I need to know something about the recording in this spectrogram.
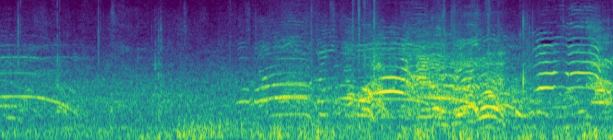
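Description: Voices shouting and yelling outdoors from players and sidelines during a football play, louder and more crowded about halfway through as the play runs, with a few short knocks among them.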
